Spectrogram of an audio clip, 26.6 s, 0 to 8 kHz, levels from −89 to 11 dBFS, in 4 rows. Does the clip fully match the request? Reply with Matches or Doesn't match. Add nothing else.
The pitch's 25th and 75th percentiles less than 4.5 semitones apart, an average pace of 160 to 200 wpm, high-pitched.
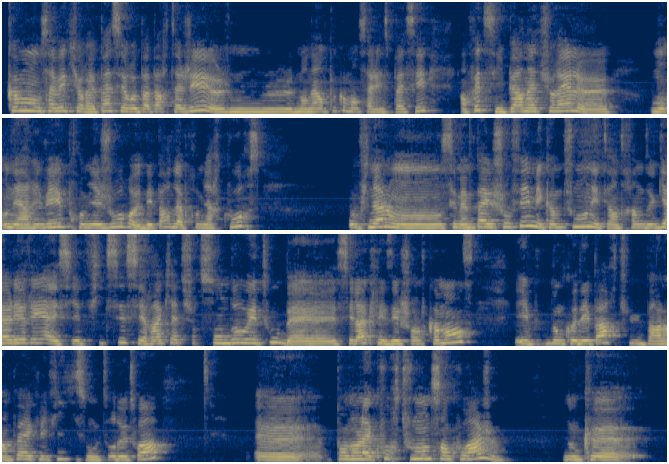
Doesn't match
